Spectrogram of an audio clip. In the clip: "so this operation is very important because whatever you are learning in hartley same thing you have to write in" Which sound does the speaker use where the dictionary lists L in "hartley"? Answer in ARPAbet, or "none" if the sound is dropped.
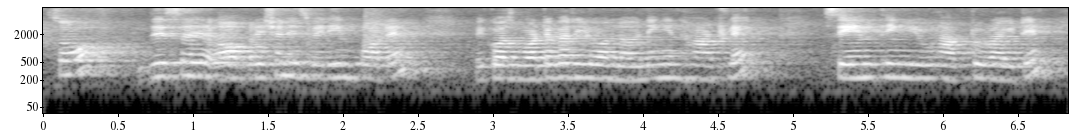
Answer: L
